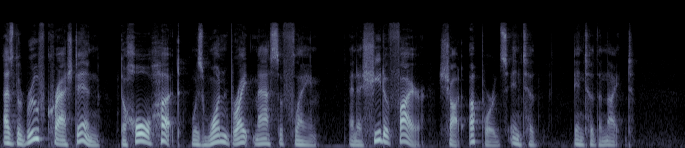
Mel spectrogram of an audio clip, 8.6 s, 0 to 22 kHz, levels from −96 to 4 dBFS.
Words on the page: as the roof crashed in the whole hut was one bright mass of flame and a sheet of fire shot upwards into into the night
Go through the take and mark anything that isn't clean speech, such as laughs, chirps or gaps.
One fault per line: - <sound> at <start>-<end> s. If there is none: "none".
none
